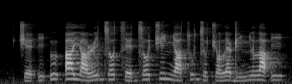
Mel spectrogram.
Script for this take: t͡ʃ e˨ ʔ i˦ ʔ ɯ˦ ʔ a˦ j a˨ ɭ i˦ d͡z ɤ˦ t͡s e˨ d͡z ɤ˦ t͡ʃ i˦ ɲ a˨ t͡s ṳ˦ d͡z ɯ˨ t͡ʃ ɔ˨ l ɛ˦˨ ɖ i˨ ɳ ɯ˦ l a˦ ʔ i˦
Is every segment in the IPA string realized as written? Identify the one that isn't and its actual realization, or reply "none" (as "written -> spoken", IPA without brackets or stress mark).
ɳ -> ɲ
